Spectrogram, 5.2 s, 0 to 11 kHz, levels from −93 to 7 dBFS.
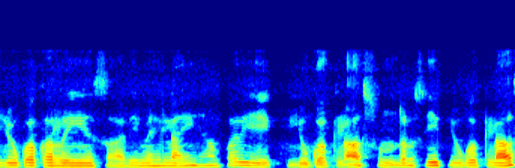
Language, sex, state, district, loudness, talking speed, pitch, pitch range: Hindi, female, Maharashtra, Chandrapur, -22 LUFS, 200 wpm, 190 Hz, 185-205 Hz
